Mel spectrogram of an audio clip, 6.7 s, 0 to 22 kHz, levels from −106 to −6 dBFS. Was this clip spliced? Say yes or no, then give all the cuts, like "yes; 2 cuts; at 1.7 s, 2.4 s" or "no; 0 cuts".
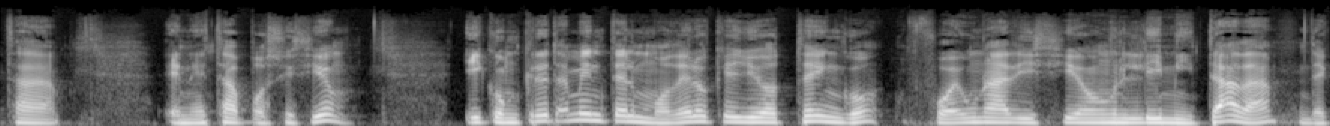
no; 0 cuts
